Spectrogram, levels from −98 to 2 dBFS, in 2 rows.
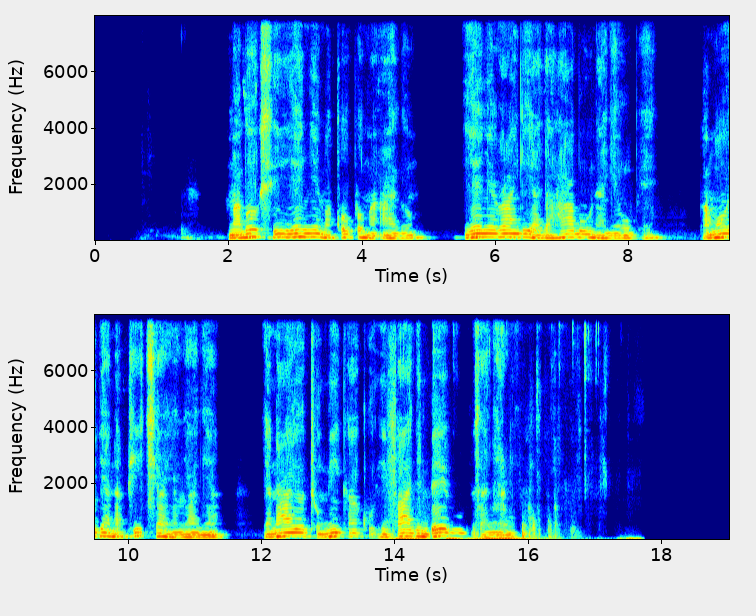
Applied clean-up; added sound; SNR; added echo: neural mask model Resemble Enhance denoiser.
